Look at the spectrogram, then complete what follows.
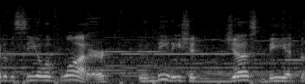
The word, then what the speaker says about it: Undine: to get Undine, and I'm calling Undine because that's the way they pronounce her name in this game, and I've heard it said like Undine, which actually makes more sense, but Undine's what I know.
